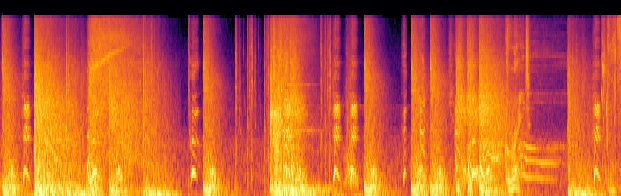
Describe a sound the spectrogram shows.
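Punches and kicks land with sharp smacking thuds.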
